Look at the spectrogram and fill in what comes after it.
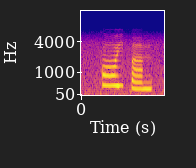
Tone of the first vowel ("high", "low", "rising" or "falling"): high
